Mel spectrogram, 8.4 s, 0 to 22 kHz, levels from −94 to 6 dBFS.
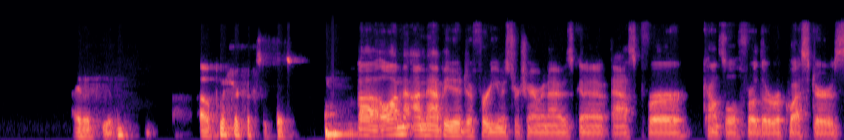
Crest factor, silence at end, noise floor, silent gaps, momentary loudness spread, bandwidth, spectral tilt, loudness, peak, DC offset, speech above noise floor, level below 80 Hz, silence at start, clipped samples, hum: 18 dB; 0 s; -83 dBFS; none; 9 LU; 12 kHz; -6.5 dB/octave; -23 LUFS; -4 dBFS; under 0.1%; 60 dB; -48 dBFS; 0.75 s; under 0.1%; none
